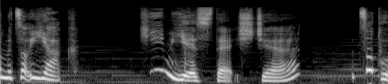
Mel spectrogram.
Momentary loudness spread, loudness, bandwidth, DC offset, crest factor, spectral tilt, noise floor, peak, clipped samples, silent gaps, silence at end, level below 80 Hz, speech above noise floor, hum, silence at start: 15 LU; -13 LUFS; 15.5 kHz; under 0.1%; 14 dB; -5 dB/octave; -48 dBFS; 0 dBFS; under 0.1%; none; 0 s; -52 dBFS; 35 dB; none; 0 s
